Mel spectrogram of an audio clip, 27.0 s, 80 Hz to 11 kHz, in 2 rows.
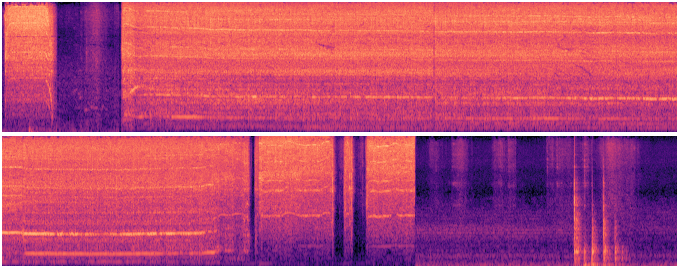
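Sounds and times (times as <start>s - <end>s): electric power tool whining: 2.4s - 21.8s
low hum: 21.8s - 25.4s
knocks: 25.0s - 26.2s.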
